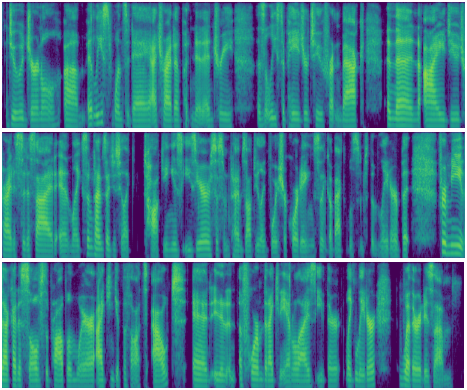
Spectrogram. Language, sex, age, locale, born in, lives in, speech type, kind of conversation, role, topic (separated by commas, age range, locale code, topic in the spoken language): English, female, 35-39, en-US, United States, United States, conversation, unstructured, none, How do you recharge after a long week—by spending time with others or by being on your own?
